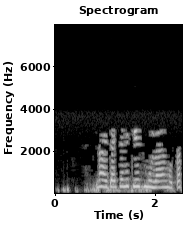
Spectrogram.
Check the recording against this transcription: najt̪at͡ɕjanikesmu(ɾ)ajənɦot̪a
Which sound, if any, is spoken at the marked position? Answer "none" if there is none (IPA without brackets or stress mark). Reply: l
